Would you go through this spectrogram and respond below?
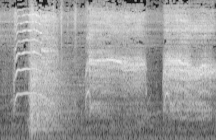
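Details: Sustained high, strained squeals from newborn puppies, part of a street dog's litter of nine with their mother: one sharp upward-swooping cry, then two long, steady, piercing wails separated by a short gap.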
